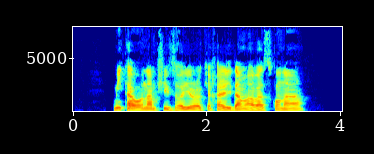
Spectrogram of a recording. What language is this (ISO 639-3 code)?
fas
